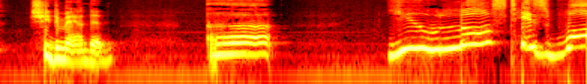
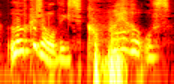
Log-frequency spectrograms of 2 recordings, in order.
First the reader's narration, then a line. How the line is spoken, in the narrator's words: she whispered delightedly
